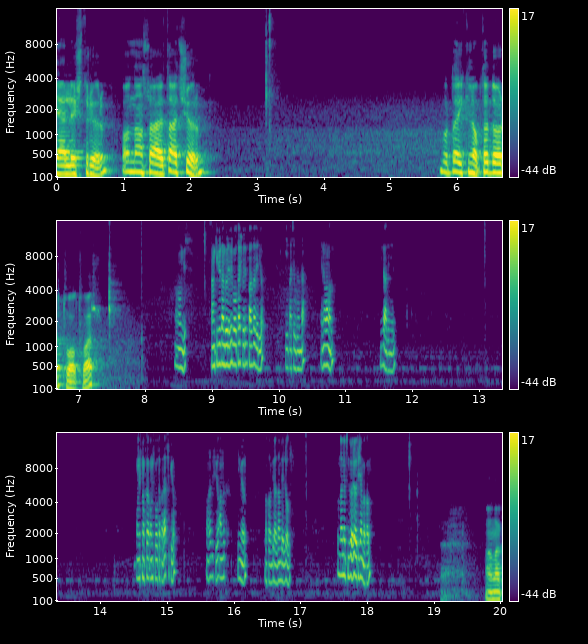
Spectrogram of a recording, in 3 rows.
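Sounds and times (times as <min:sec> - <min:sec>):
cat meowing: 0:08.5 - 0:10.9, 0:11.5 - 0:11.8, 0:14.5 - 0:17.0, 0:17.6 - 0:18.1.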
